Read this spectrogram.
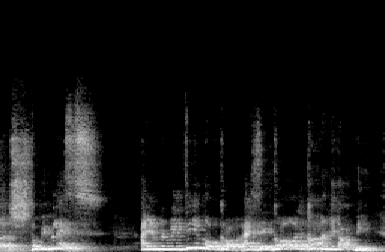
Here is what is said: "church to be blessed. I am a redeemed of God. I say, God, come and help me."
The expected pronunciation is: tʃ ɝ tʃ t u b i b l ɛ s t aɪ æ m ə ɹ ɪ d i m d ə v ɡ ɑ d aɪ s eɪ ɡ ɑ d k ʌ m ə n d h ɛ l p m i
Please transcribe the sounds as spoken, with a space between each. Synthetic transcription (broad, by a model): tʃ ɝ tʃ t u b i b l ɛ s t aɪ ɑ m ə ɹ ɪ d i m ə v ɡ ɑ d aɪ s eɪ ɡ ɑ d k ʌ m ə n h ɛ l p m i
